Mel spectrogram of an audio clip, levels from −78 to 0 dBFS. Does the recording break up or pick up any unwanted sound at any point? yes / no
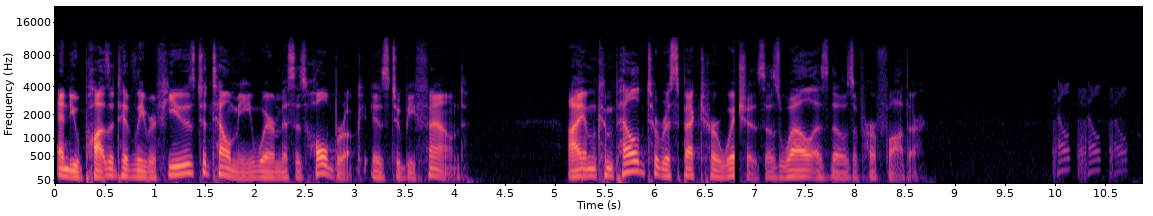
yes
